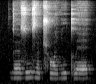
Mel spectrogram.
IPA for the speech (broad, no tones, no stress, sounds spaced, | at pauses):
ɡ œː z u z ɛ̃ ʈ͡ʂʰ ɔ̃ ʎ u kʷʼ ɛ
